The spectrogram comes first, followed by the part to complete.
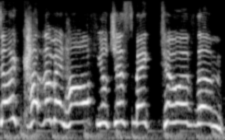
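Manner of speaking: mild, called-out yell. A character sprinting to get in range during combat, yelling. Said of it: "is just yelling".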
